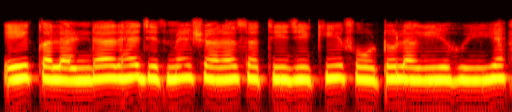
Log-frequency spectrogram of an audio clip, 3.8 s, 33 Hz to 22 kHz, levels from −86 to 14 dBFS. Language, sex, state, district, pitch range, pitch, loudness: Hindi, female, Chhattisgarh, Sukma, 225-240 Hz, 230 Hz, -14 LUFS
